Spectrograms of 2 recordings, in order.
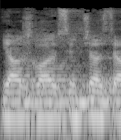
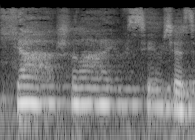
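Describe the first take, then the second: First: It sounds detached and purely rational. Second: It sounds warm and heartfelt.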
